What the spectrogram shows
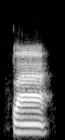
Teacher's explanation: Just make sure to hold the vowel sound for a moment, because like that ah in Thai it's a little bit longer than you want to say it. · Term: long ah vowel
